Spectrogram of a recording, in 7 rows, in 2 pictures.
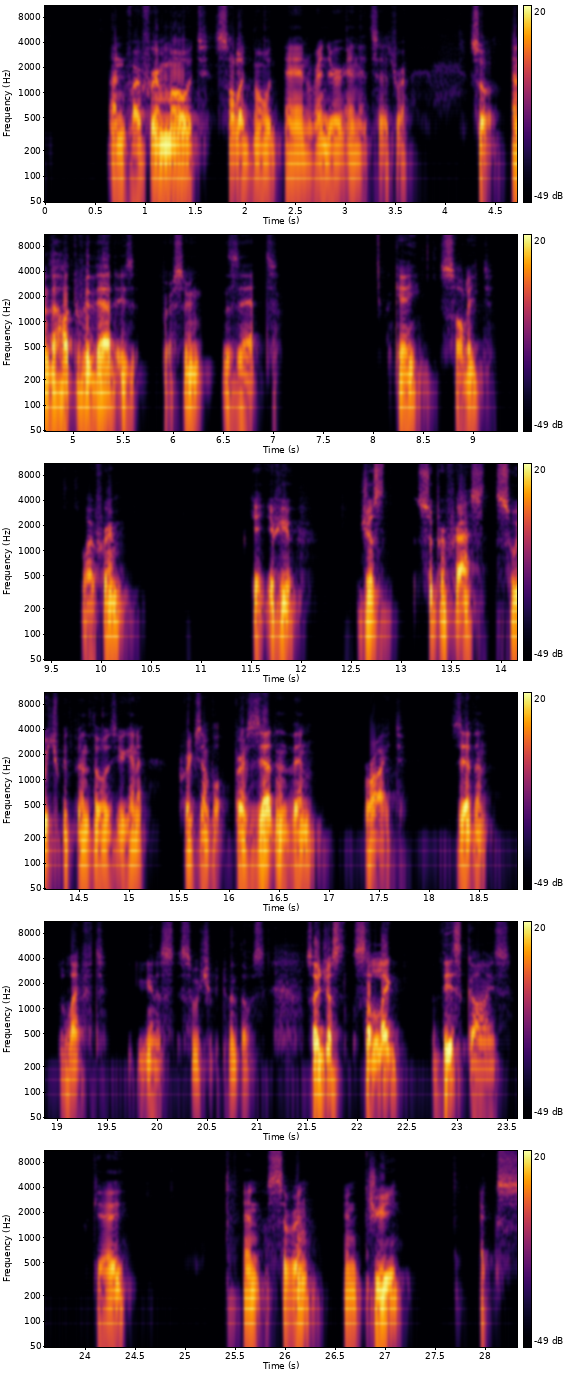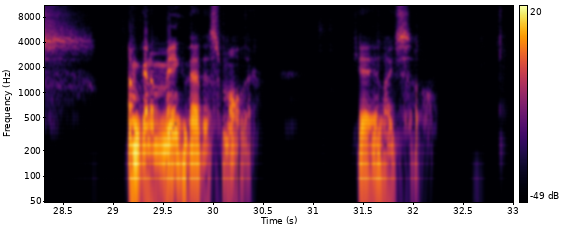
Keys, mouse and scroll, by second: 0.9 click, 1.9 click, 2.7 click, 6.9 z, 9.3 z, 16.6 z, 18.6 z, 20.2 click, 21.2 scroll up 1, 21.6 shift+middle click, 22.4-22.8 scroll down 3, 22.8 middle click, 23.1-24.5 scroll up 7, 24.5-24.9 scroll down 2, 24.9 middle click, 25.7 KP_7, 27.1 g, 29.8 Tab, 30.1 z, 30.4 middle click, 31.4 click, 31.7 middle click, 32.6-33.0 scroll up 1.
